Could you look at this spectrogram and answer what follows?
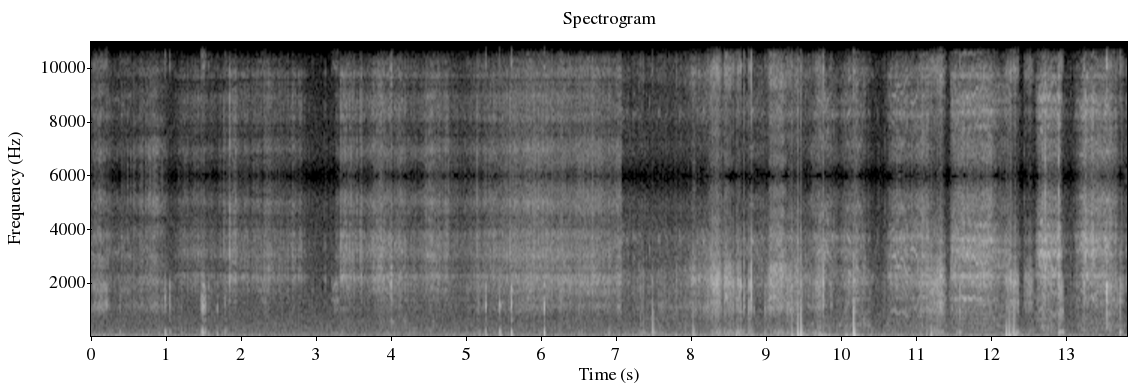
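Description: Scale RC rock-crawler trucks driving through a shallow creek and over dry leaves: a steady hiss of rustling and water with scattered clicks and knocks, louder from about halfway.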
